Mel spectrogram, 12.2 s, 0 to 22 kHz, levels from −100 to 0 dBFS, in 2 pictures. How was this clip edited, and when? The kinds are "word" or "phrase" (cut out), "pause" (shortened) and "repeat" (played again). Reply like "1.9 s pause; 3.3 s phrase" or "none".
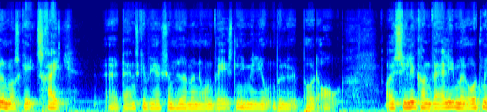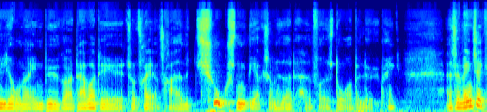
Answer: none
